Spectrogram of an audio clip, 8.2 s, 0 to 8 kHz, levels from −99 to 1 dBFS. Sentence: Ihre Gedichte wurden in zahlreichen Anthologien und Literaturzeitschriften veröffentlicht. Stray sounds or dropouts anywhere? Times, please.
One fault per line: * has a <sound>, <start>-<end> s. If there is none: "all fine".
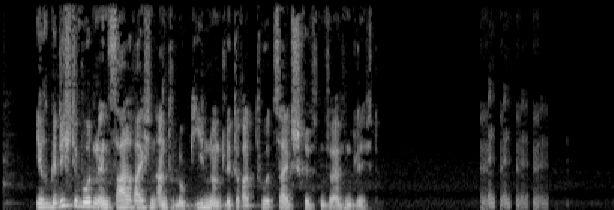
* has a laugh, 6.4-7.3 s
